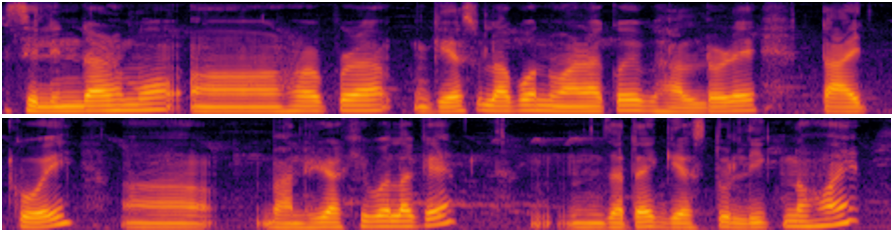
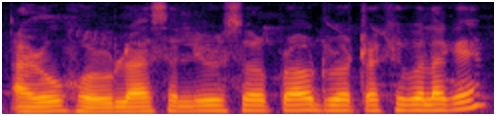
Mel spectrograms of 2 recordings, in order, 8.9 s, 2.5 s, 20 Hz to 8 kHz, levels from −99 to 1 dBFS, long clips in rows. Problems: background sounds at intervals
